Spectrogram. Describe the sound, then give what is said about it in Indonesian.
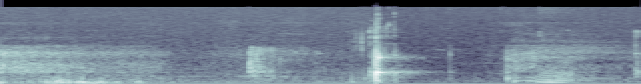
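A few short throaty burps sound up close with brief gaps between them, ending in a quick sharp gulp-like click. No one speaks. “kenapa bersendawa di uh, iya iya nggak apa-apa nggak apa-apa nggak apa-apa kan ya, iya, kan saya harus sendawa itu iya.”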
